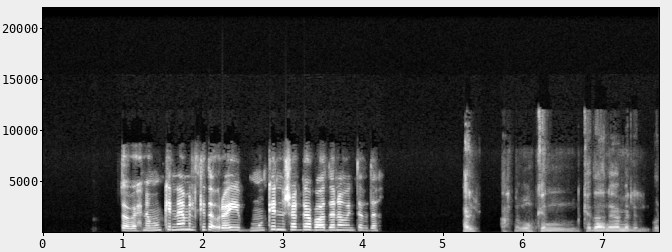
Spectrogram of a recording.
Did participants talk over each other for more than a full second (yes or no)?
no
